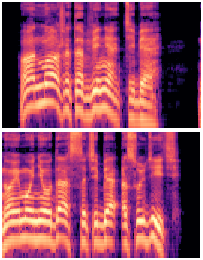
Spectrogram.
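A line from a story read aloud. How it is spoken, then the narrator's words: Even-voiced remark. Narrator (Russian): ровным голосом заметил Гринуэлл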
